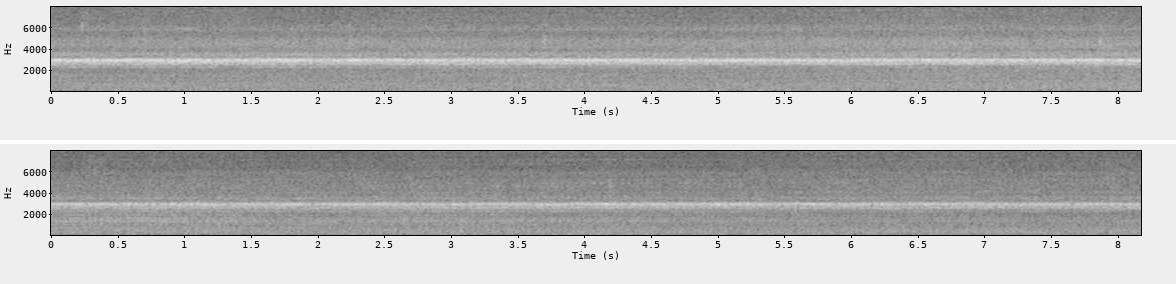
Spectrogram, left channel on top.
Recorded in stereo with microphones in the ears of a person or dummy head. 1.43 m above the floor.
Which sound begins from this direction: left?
An insect, at 0.0 s.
